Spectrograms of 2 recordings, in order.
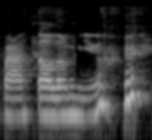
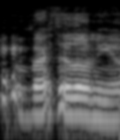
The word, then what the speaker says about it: Bartholomew: some reason I was having a hard time pronouncing Bartholomew. Is that right? Bartholomew. Bartholomew.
